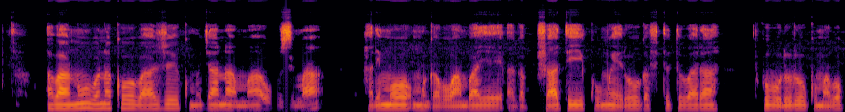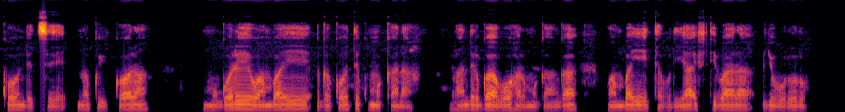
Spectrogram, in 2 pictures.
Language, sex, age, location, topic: Kinyarwanda, male, 25-35, Nyagatare, health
